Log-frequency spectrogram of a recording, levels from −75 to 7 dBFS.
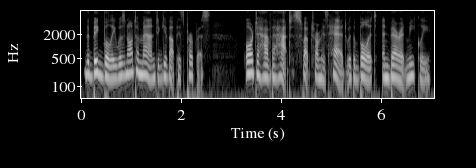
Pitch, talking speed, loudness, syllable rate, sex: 175 Hz, 235 wpm, -22 LUFS, 5.4 syllables/s, female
